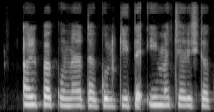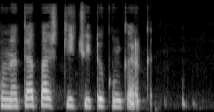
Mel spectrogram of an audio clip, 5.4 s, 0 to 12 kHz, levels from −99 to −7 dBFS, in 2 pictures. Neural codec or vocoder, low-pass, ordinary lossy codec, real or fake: codec, 32 kHz, 1.9 kbps, SNAC; 10.8 kHz; MP3, 48 kbps; fake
